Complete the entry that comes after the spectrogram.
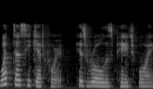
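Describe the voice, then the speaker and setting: Speaking at a fairly slow pace, a woman with an American accent uses ordinary pitch variation. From New Jersey, USA. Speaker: audiobook reader. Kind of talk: novel reading. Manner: informal.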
